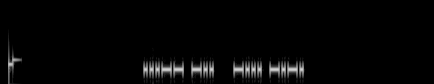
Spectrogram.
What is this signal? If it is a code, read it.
Morse code, heard as a keyed tone, about 40 wpm, 700 Hz. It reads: 3D BC
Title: Field Day Exchanges Encore - 40wpm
